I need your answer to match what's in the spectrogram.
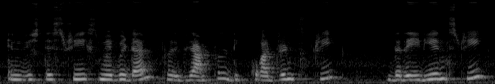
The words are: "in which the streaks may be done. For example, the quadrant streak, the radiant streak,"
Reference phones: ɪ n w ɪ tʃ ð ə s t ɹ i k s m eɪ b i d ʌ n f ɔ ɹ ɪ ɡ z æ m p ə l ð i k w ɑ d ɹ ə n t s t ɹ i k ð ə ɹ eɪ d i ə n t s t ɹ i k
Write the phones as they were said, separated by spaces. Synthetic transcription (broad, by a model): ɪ n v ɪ tʃ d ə s t ɹ i k s m eɪ b i d ʌ n f ɔ ɹ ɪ ɡ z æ m p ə l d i k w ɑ d ɹ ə n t s t ɹ i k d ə ɹ eɪ d i ə n t s t ɹ i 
